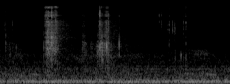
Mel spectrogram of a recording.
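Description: Light clicks and taps of thin chipboard word pieces being handled and set down on a wooden tabletop, the sharpest tap about half a second in, over a low steady hum.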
